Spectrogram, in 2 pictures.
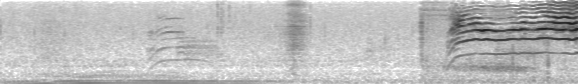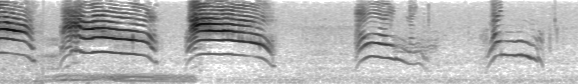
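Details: Hungry kittens waiting their turn at feeding time give loud, drawn-out, rich meows, each about a second long, after a quiet start with low rumbling; later calls shorter and spaced.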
